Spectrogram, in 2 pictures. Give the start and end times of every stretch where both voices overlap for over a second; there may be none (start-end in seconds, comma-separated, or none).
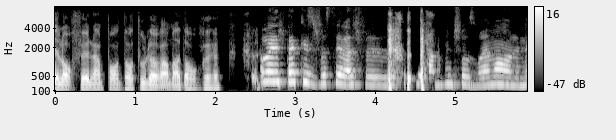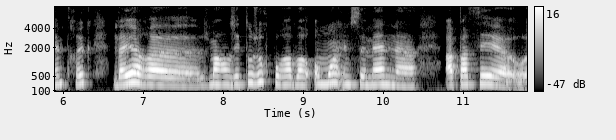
none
